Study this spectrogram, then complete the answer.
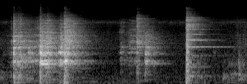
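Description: Metal lid lifted off a cooking pan of methi bhaji with grated fresh coconut on top, giving several sharp, close metallic clanks and clinks in quick succession with a short ringing decay.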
